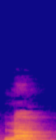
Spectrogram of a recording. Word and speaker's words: ण: इसे अणा भी कहते हैं, लेकिन इसका शुद्ध उच्चारण होगा न।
